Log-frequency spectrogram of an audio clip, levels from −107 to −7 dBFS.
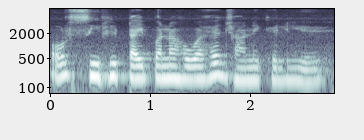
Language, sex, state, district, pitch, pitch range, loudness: Hindi, male, Arunachal Pradesh, Lower Dibang Valley, 170 Hz, 155-190 Hz, -16 LUFS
